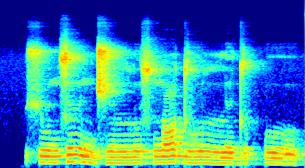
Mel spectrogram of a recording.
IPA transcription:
ʃ u n z ɯ n d͡ʒ ɯ lː u s n ɔ d u lː ɯ d u k͡p u

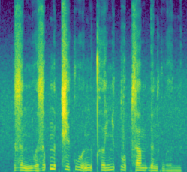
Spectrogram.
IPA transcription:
z ə˧˩ n ɲ u˧˩ ə̯ z ə˦˥ p̚ ŋ ə˦˥ t̚ t͡ɕ e˨˦ k w ṵ˧˨ ə̯ ŋ ɨ̰˧˨ t̪ʰ ə˨˦ j ɲ ə˦˥ t̚ v ə˨˩ p̚ s a˧ m ɗ ə˧ n k w ə̤˨˩ n

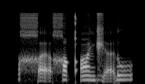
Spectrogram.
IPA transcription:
χ æ̰ χ e qʼ æ̃ d͡ʒ æ̰ ɾ u

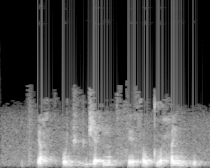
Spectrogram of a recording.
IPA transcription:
t͡sʼ e ħ t͡sʼ o d͡ʒ ṳ d͡ʒ ɛ ʔ n u t͡s s ɪ s ɔ tʷ ɪ ħ i l ṳ

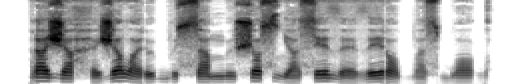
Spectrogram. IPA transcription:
ɾ a˥ ʒ a˧ h ɛ˩ ʒ ɛ˥ lˠ ɛ˩ ɾ ʉ˥ b ʉ˧ s a˧ m ʉ˧ ʃ ɒ˥ s ʎ a˩ s e˥ ð ɛ˩ ð e˥ ɾ ɒ˩ b a˩ s b ɒ˧ ɡ

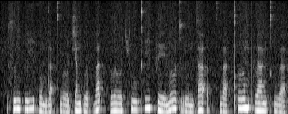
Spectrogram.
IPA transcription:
s ɯ˥˩ ŋ k w iː˥˩ h o˨˩ m d a˨˩ ʔ kʰ w ɤː˩˦ t͡ɕ a˧ n p l o˨˩ k̚ b a˥˩ t̚ | l ɤː˧ t͡ɕʰ uː˧ kʰ iː˥˩ p̚ f eː˨˩ m ɤː˥˩ t r u˨˩ n t a˥˩ ʔ | kʰ w a˨˩ k̚ pʰ ɤː˥˩ m pʰ l a˧ ŋ kʰ u˨˩ a̯

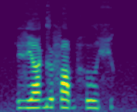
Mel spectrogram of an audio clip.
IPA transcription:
vʲ ɑ ɡ ə˞ f ɑ b h u ç

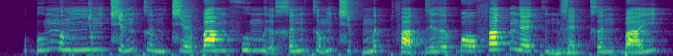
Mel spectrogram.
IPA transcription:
ʔ u˨˦ m ə˧ m ɲ ə˧ m t͡ɕ ə̰˧˥ n k ə̤˨˩ n t͡ɕ ɛ̤˨˩ ɓ a˧ m f u˧ m ɨ̰˧˨ ə̯ x ə˨˦ n k ə̰˧˥ m t͡ɕ ə˨˩ p̚ m ə˦˥ t̚ f a˨˩ t̚ z ɨ˧ ə̯ ɓ ɔ˧ f a˦˥ t̚ ŋ ɛ˧ k ɨ̰˧˨ ŋ z ɛ˨˩ t̚ x ə˧ n ɓ a˨˦ j

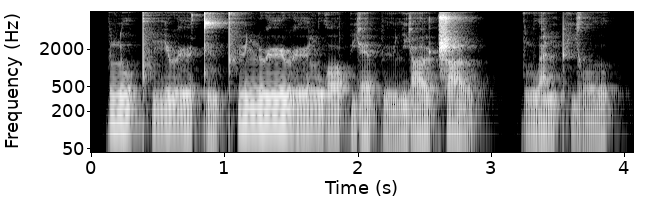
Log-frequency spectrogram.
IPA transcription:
l u˥˩ pʰ i˧˥ ɻ ɻ̩˧˥ t̪ y˨˩ pʰ y˥ n ɻ ɻ̩˥ ɻ ɻ̩˧˥ l w ɔ˧˥ p j ɛ˧˥ p y˨˩ l j ɑ˧˥ ʊ̯ ʈ͡ʂ ɑ˥˩ ʊ̯ | l w a˧˥ n pʰ j o˨˩˦ ʊ̯

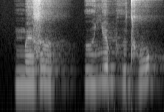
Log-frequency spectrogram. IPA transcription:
m ɛ z ə | ɯ ʎ ɛ bʱ ɯ dʱ o

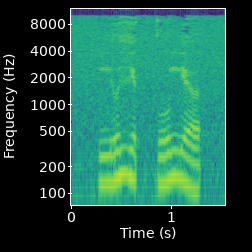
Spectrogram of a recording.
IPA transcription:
mʲ u vʲ œ kː u mʲ œ ə̯

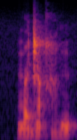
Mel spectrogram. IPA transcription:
m ʌ d͡ʑ õ qʰ ṳ n

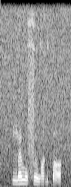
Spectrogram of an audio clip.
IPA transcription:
ŋ͡m œ β o f ɵ w ɑ ɡ o k͡p ɑ

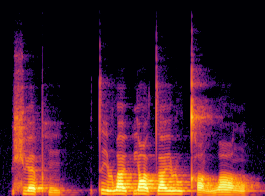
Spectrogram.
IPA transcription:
ɕ ɥ ɛ˥˩ pʰ i˩ | t̪ i˥˧ ɻ w a˥˧ ɪ̯ p j ɑ˥˩ ʊ̯ t̪ a˥ ɪ̯ ɻ u˥˩ kʰ ɑ̰˨˩ ŋ w ɑ˥˩ ŋ

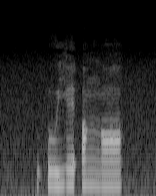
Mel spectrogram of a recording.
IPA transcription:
ʔ u j e ʔ ɒ ŋ ɒ

